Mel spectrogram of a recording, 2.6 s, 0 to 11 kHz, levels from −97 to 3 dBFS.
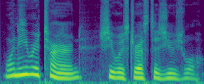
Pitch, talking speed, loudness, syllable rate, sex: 175 Hz, 190 wpm, -15 LUFS, 5.3 syllables/s, male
